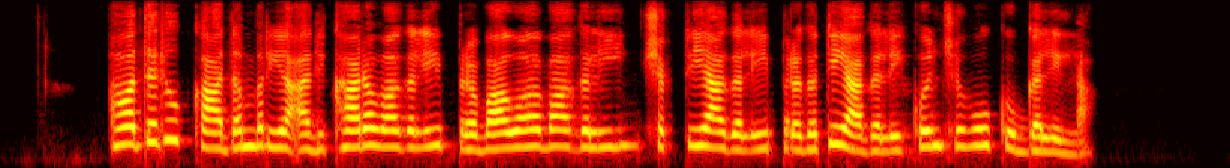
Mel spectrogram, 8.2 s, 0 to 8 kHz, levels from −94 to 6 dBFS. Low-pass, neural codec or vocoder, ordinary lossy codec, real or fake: none; codec, 16 kHz, 0.8 kbps, ZipCodec; none; fake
